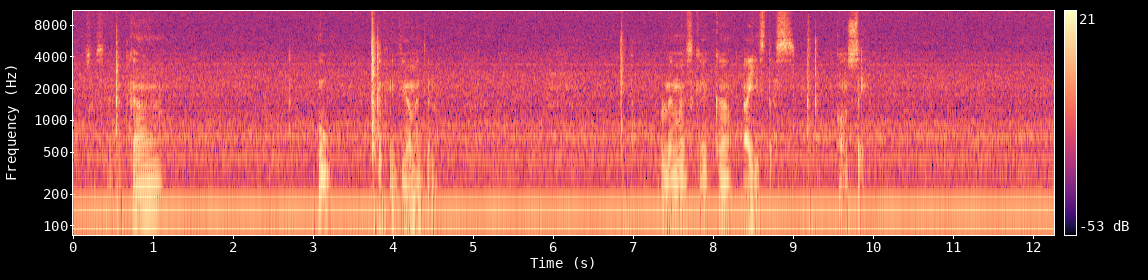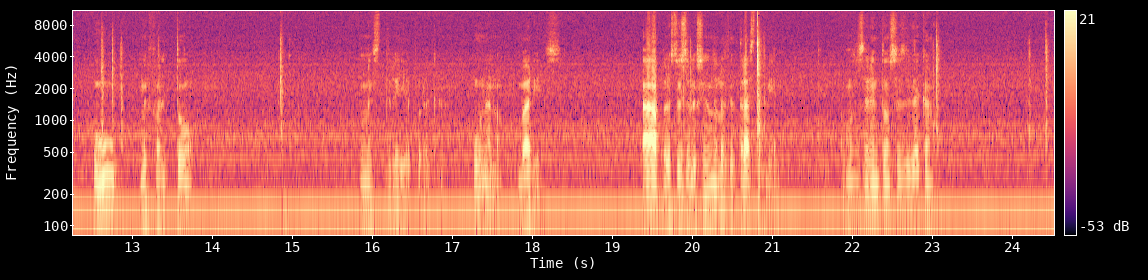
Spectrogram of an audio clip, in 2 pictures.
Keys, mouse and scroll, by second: 2.5 a, 5.5 c, 5.8-7.3 drag, 7.9 Escape, 8.6-11.6 drag, 11.4 ctrl+z, 13.5 c, 14.0-18.7 drag, 18.6 Escape, 19.5 a, 20.1-22.2 middle drag, 24.2 shift+middle click.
